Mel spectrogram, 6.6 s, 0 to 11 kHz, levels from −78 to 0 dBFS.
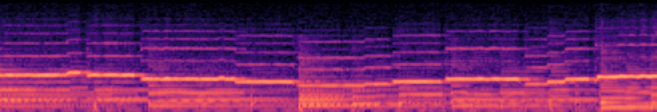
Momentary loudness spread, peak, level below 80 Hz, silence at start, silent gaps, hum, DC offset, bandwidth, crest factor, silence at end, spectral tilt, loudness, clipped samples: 5 LU; -8 dBFS; -44 dBFS; 0 s; none; none; under 0.1%; 10.5 kHz; 12 dB; 0 s; -7 dB/octave; -20 LUFS; under 0.1%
